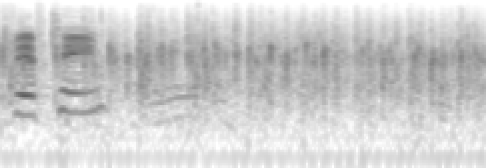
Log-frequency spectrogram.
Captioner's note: applause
